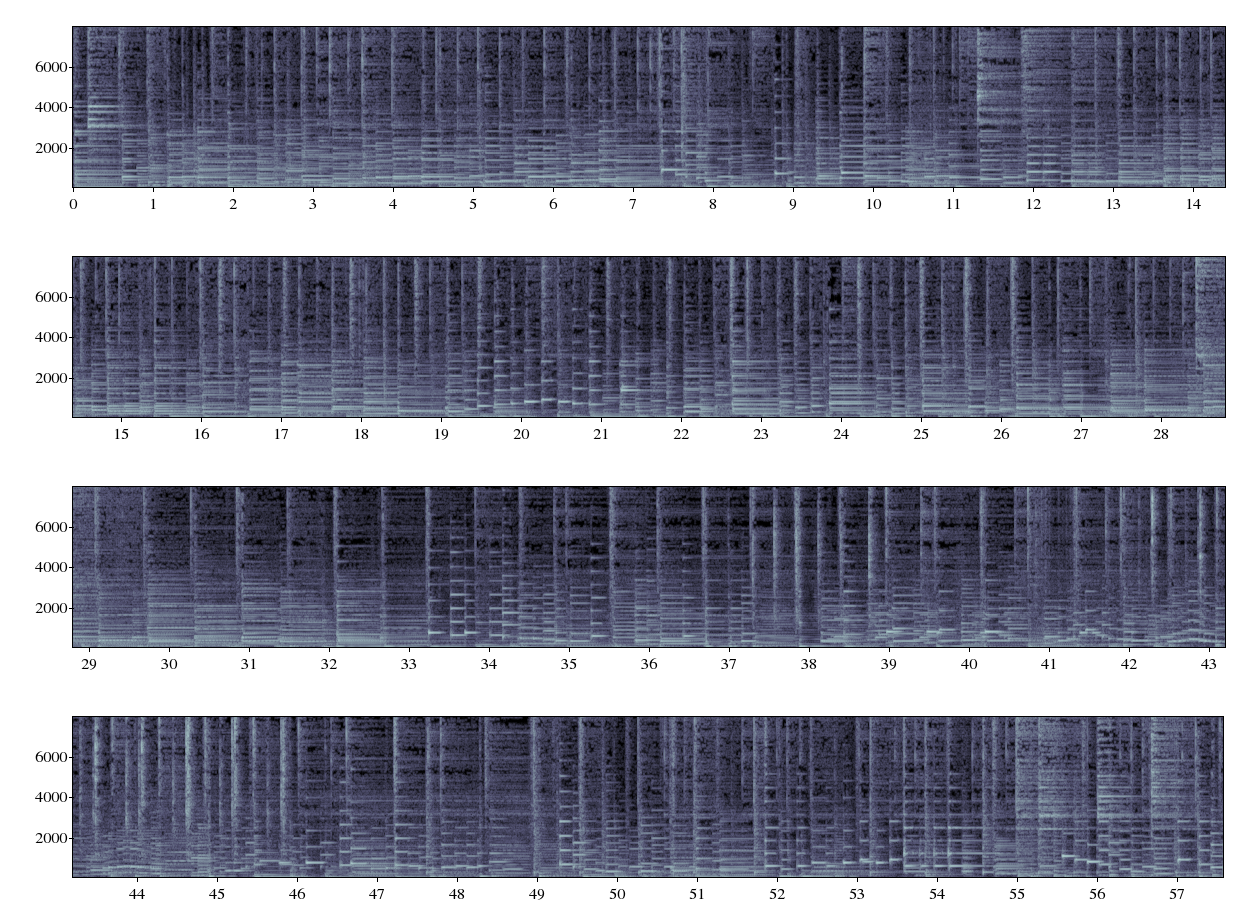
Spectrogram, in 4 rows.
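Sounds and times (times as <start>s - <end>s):
jazz music: 0.0s - 57.5s.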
